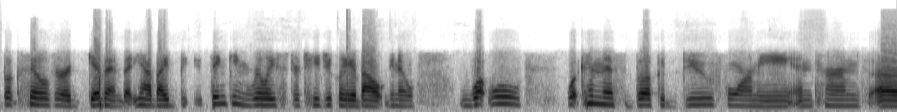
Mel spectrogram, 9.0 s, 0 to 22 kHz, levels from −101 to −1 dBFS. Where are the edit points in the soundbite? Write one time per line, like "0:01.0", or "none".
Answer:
none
